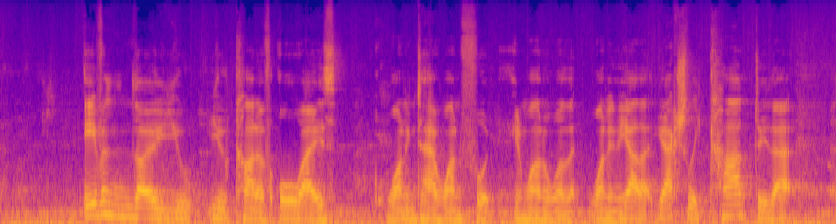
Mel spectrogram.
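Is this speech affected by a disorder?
Yes: cleft lip and palate; repeated hospital stays and surgeries as a baby.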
